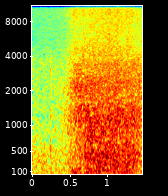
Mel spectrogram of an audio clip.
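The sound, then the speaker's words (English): Soft ocean waves wash onto a beach, a broad hiss of surf swelling up and holding steady. Quiet and even, with no voices. “Today, let's focus on the sound of the waves.”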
